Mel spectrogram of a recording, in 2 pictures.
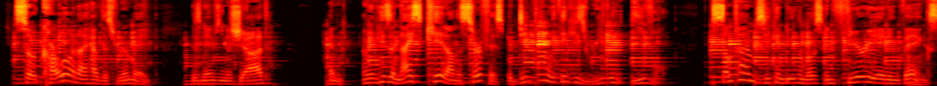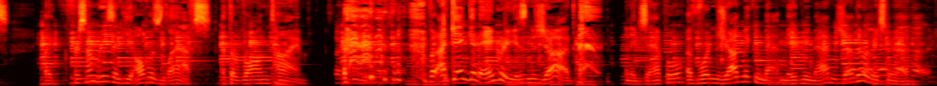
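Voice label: story and guitar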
